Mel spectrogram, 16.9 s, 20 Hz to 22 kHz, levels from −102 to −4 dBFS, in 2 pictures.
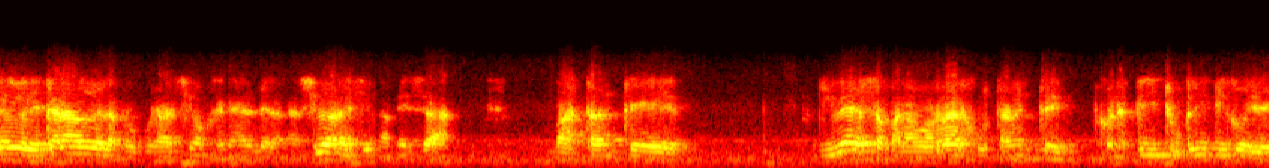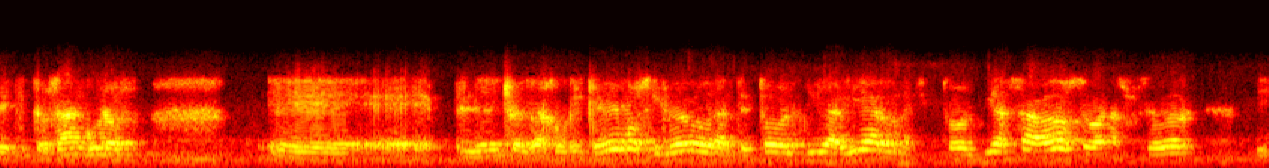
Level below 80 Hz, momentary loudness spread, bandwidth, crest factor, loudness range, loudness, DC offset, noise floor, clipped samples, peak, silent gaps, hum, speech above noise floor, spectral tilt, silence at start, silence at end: -72 dBFS; 10 LU; 6.2 kHz; 20 dB; 3 LU; -29 LUFS; under 0.1%; -56 dBFS; under 0.1%; -10 dBFS; none; none; 27 dB; -6 dB/octave; 0 s; 0 s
